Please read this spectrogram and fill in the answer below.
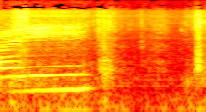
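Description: A woman's voice drawing out one long, slightly rising syllable for about a second, then a quieter stretch.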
